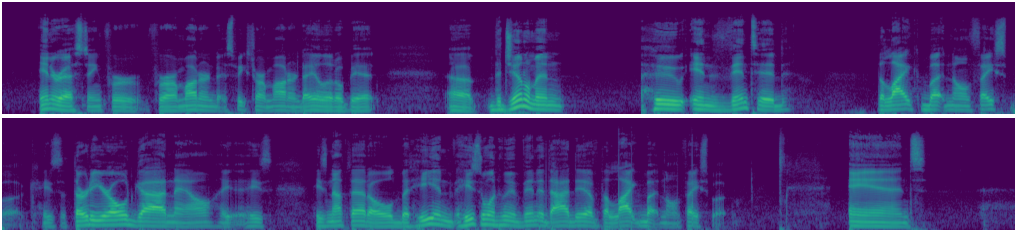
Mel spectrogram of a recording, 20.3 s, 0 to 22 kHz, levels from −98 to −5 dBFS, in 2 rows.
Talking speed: 160 wpm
